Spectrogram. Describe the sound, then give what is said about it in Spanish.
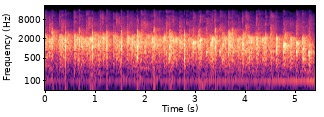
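An audience applauds at a talk just before a debate begins. Dense, steady clapping from many hands carries at an even loudness from start to finish. “si os parece bien, aplaudimos primero”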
